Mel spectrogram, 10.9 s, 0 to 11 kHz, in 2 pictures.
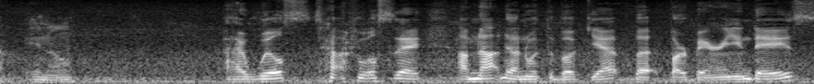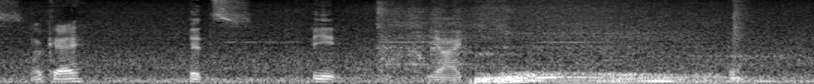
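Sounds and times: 
speech: 0:00.2 - 0:00.7, 0:01.5 - 0:06.1, 0:06.7 - 0:09.0
sports car engine revving behind trees: 0:07.9 - 0:10.8.

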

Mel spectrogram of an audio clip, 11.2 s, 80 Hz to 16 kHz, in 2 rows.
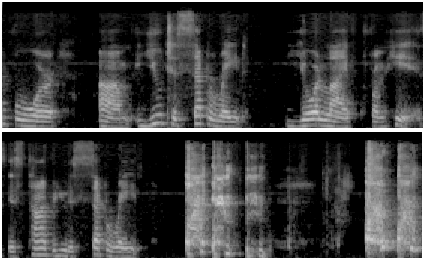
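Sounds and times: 
speech: 0:00.0 - 0:09.2
harsh coughing from a dry throat after a lot of talking: 0:08.1 - 0:09.2, 0:10.5 - 0:11.2.

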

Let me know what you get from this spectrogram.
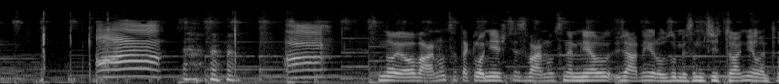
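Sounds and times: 
one-year-old boy babbling: 0:01.0 - 0:01.7, 0:02.8 - 0:03.4
speech: 0:02.1 - 0:02.6, 0:03.8 - 0:07.7.

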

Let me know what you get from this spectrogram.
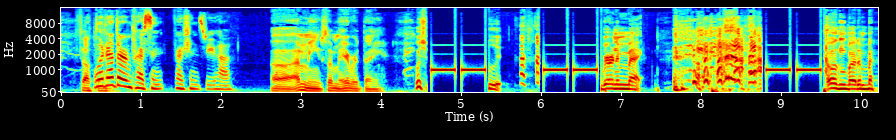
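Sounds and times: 
speech: 0:00.2 - 0:04.6, 0:05.4 - 0:06.0, 0:06.8 - 0:08.5, 0:09.6 - 0:10.2
censor beep: 0:04.6 - 0:05.4, 0:06.0 - 0:06.8, 0:08.8 - 0:09.6
laughter: 0:05.8 - 0:06.1, 0:07.6 - 0:08.9.

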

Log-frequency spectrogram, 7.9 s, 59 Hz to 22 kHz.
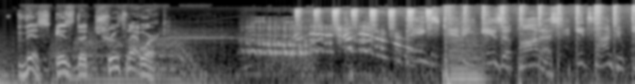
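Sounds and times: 
speech: 0:00.4 - 0:02.2, 0:05.3 - 0:07.9
turkey gobbling: 0:03.0 - 0:05.6.

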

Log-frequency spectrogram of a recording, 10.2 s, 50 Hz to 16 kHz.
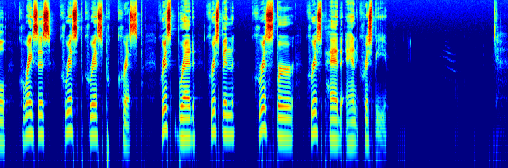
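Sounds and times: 
speech: 0:00.0 - 0:07.8
cat meowing: 0:08.7 - 0:09.5.

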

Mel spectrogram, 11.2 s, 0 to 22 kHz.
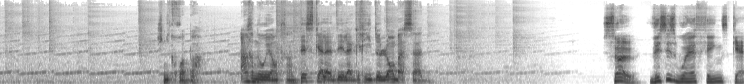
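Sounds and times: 
electronic alarm ringing: 0:00.0 - 0:08.7
speech: 0:02.4 - 0:06.6, 0:09.2 - 0:11.1.

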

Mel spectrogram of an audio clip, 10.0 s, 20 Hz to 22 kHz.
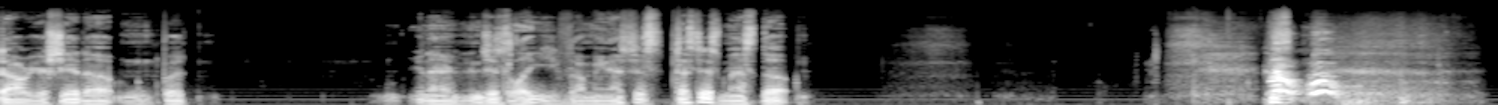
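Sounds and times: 
speech: 0:00.0 - 0:01.4, 0:02.6 - 0:05.5, 0:07.8 - 0:09.2
steady low hiss: 0:00.0 - 0:08.4
dog barking sharply: 0:08.4 - 0:09.1.

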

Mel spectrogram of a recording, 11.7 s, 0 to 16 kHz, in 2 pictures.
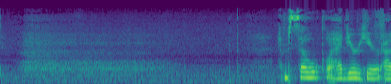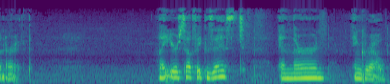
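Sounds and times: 
forceful exhale of breath: 0:00.3 - 0:02.8
speech: 0:04.2 - 0:06.3, 0:08.3 - 0:11.7.

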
